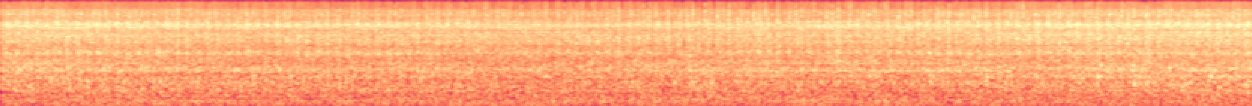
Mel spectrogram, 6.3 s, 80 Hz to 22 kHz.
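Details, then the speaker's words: 2014 Ford Mustang 3.7L V6 idling after new-design water pump replaced the failed one that made knocking/grinding noise; coolant refilled, slightly overfilled: smooth even idle, steady low rumble, no ticking, whining or knocking; noise fixed. "she sounds healthy it sounds better than it did before so yeah guys the water pump did get rid of the noise"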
